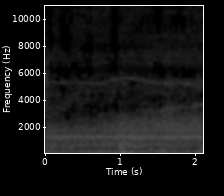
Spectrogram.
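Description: A steady mechanical drone with a constant thin whine above it, like an engine or machine running nearby.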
